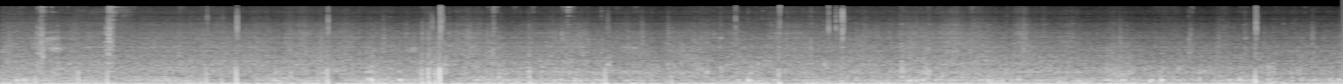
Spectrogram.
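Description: Off-road vehicle driving slowly over a rutted dirt trail, heard from inside: a steady low rumble of engine and tyres, with scattered knocks and rattles as it bumps through the ruts.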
